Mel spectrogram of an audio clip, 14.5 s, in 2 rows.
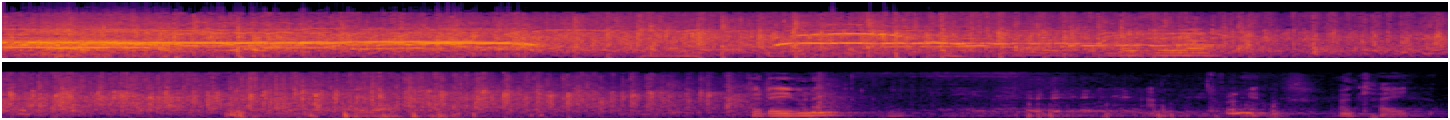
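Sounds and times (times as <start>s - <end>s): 
audience applause and cheering: 0.0s - 11.5s
speech: 11.1s - 11.5s.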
